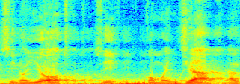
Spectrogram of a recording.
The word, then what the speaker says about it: yod: La pronunciación vocal de esta letra hebrea se encuentra al decir yod, ya que esto le da el sonido, esa letra. Como ejemplo, no es yed o ye o yet, sino yod, ¿sí?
